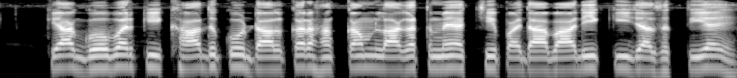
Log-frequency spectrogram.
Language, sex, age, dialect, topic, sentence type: Hindi, male, 25-30, Awadhi Bundeli, agriculture, question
